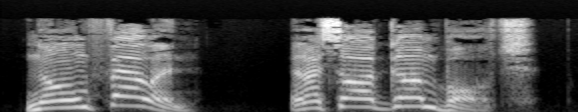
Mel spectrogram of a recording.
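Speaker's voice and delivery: high, loud swooping shout. Malone yells for the benefit of passers-by who glance over: yelling. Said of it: "he yells".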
